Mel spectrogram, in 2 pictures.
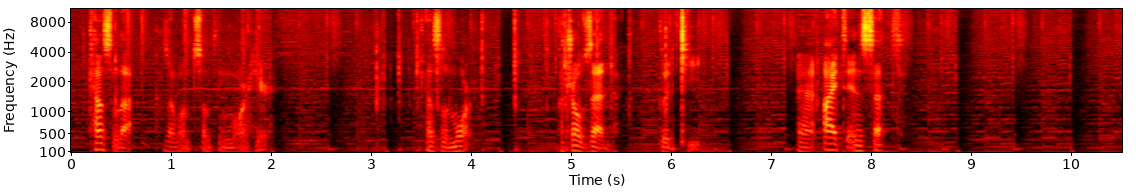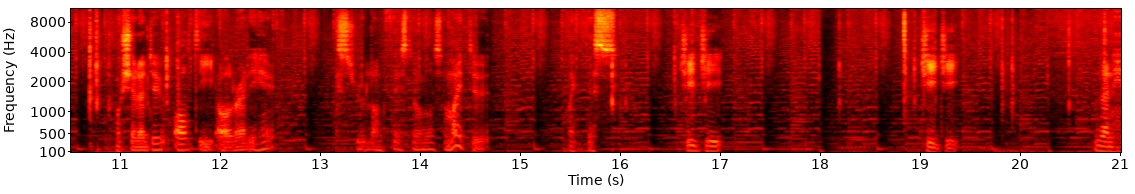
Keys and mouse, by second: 0.2 3, 0.5 click, 1.5 shift+click, 2.3 shift+click, 2.9-3.2 ctrl+z, 3.4 ctrl+z, 3.8 ctrl+z, 4.2 ctrl+z, 4.7 ctrl+z, 5.0 ctrl+z, 5.5 click, 5.8 shift+click, 6.1 shift+click, 7.2 i, 10.5 ctrl+z, 11.2 alt+e, 15.7 2, 16.0 click, 16.3 g, 17.9 2, 18.6 g, 19.6 3, 19.8 click, 20.4 click.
